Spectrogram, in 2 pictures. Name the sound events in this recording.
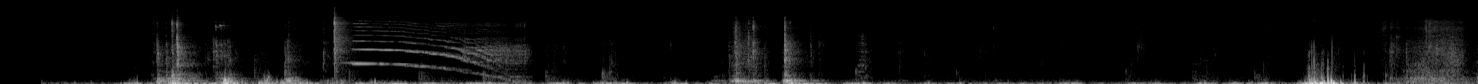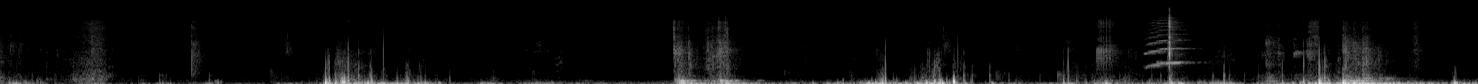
door, light switch, footsteps, window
